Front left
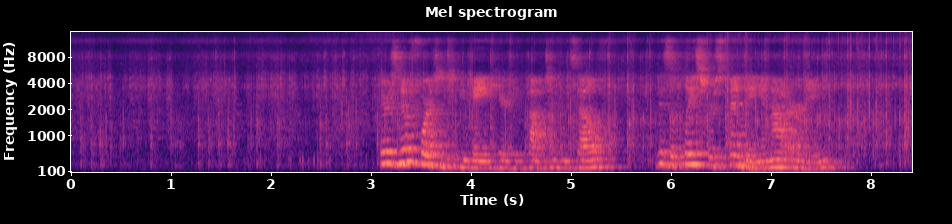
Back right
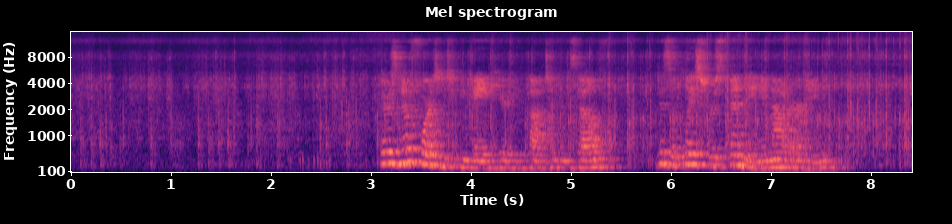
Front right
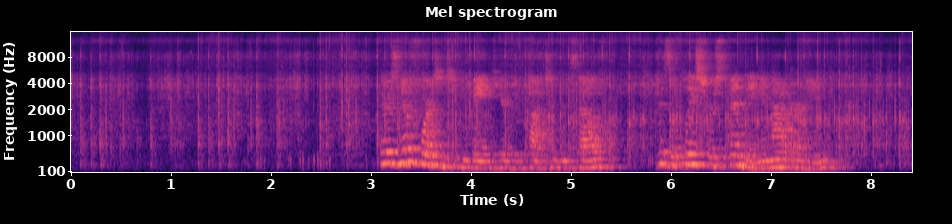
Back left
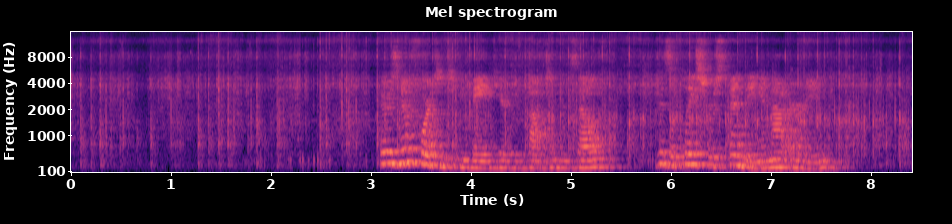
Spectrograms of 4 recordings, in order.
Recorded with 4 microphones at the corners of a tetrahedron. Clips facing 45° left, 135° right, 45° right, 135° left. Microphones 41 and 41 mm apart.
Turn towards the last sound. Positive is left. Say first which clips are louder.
# front left 1 dB, even
turn(degrees=95)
